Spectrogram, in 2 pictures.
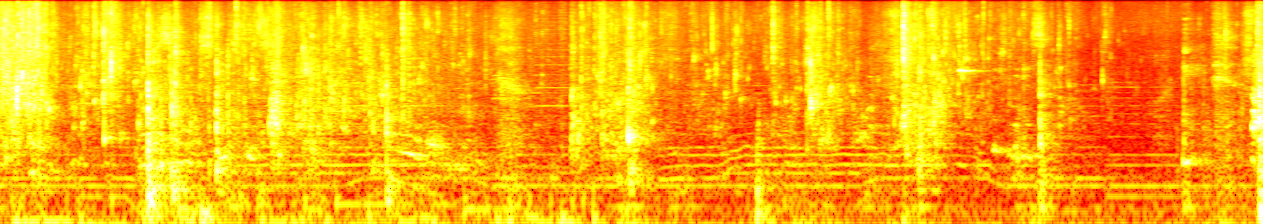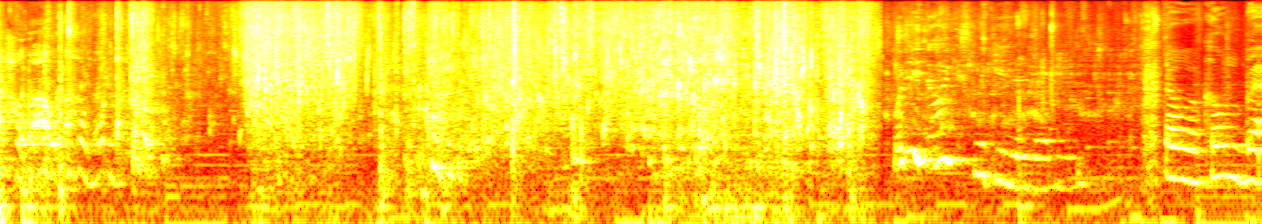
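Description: Water splashes and pours from a bucket over a puppy at bath time, in bursts of sloshing and trickling that run through most of the scene, with a strong hissing gush midway, under a child and an adult talking.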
